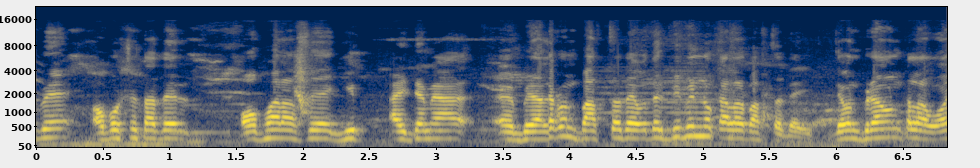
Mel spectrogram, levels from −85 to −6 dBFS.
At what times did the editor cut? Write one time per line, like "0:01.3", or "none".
0:03.9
